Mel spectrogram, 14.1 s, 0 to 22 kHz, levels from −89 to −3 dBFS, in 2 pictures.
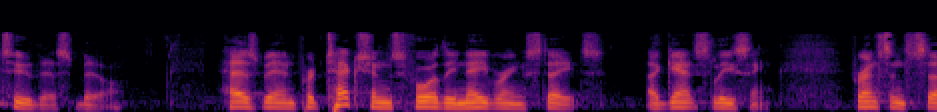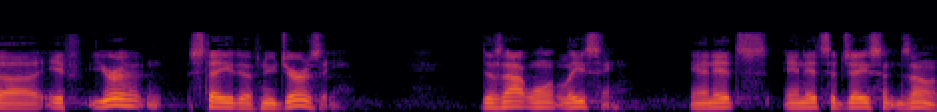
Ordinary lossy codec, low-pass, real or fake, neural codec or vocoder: MP3, 32 kbps; 7.2 kHz; real; none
